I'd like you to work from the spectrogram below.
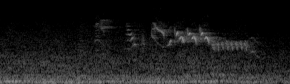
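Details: House wren singing in Brazil: a short burst of high, scratchy notes that tumble downward into a quick buzzy trill lasting about a second, over a steady low rumble of background noise.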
